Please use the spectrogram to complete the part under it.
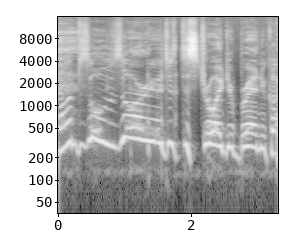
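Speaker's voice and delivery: high-pitched, aghast, mortified and horrified. Retelling apologizing to the owner of a scraped brand-new car; retelling a horrified apology. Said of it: "the look of horror on my face".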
